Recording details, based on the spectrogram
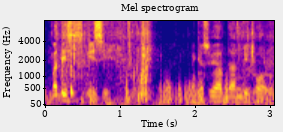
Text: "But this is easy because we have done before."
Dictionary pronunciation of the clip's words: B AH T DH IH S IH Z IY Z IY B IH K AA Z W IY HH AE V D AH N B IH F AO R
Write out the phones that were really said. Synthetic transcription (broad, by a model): B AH T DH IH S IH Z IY S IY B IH K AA S W IY HH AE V D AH N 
